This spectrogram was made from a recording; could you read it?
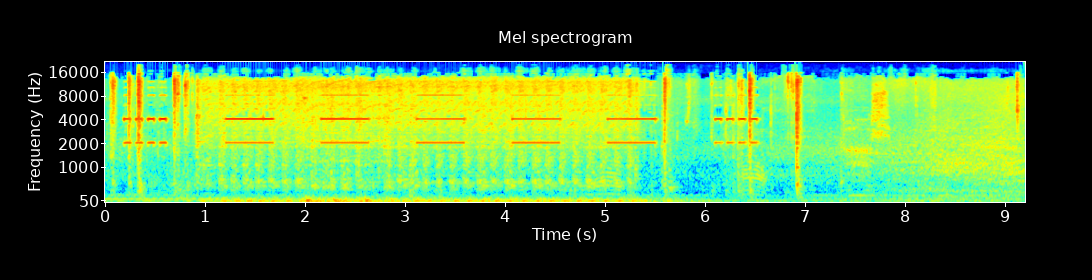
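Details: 1997 Honda CR-V after its engine was pressure washed: starter cranks in steady quick pulses with a chime beeping, but the engine never catches; cranks without starting.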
